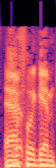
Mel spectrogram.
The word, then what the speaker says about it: Affligem: But then, so what we did was we paired this with Affligem Triple. Mm-hmm. Do you want to correct me on that pronunciation, Nate? Am I doing that right? – That's correct. – Affligem Triple.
